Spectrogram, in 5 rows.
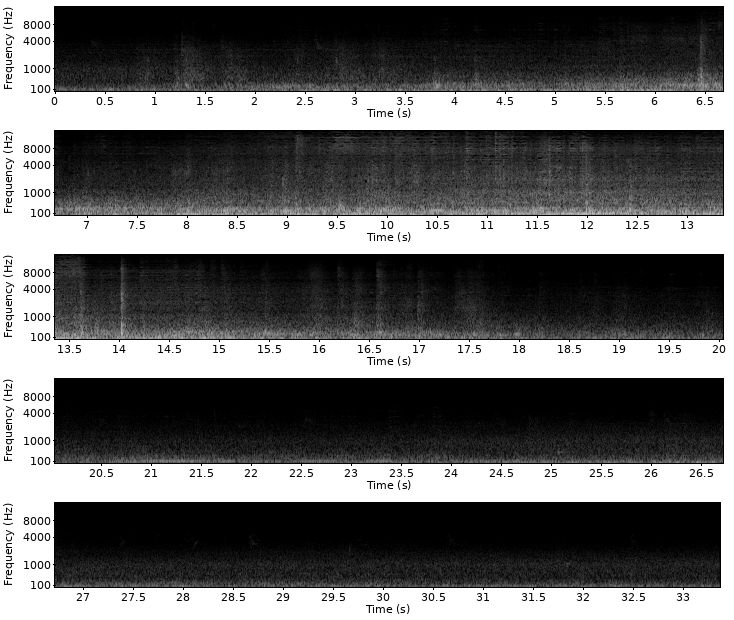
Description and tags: tram at veering 2
Streetcar at veering.
Recorded 2012-10-13.
city, noise, rumble, Russia, streetcar, tram, turn, veering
